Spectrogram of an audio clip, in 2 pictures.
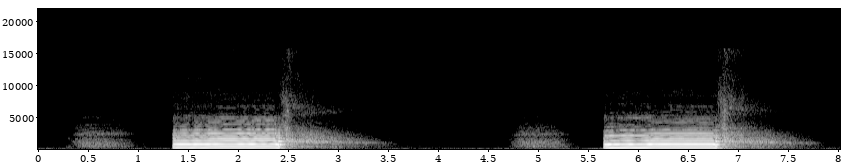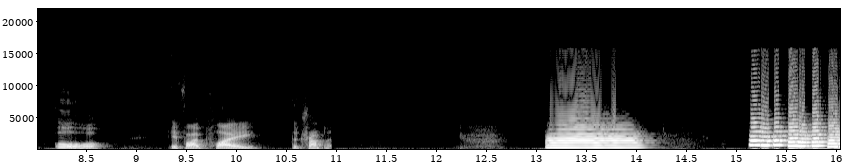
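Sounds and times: breath in: 0.3 - 1.1, 2.5 - 3.6, 4.7 - 5.4, 6.8 - 7.9, 12.2 - 12.8
trumpet mouthpiece held note: 13.1 - 14.4.

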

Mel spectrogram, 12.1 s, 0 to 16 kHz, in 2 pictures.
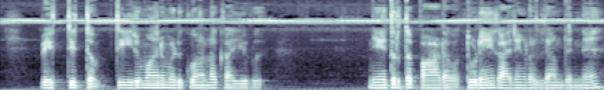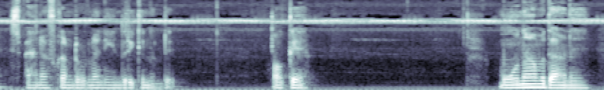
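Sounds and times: faint high-pitched whine: 0.0 - 12.0
person speaking: 8.7 - 9.3.

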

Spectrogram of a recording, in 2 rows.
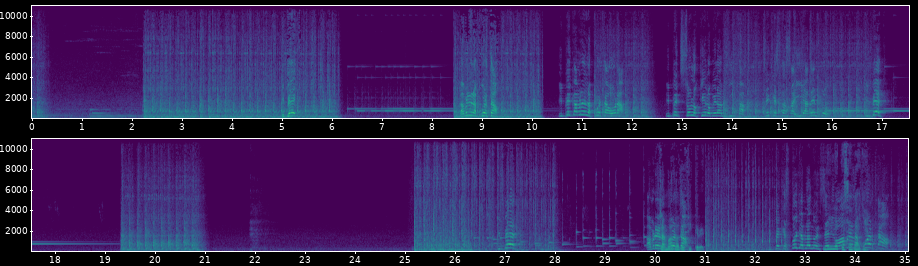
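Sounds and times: banging on door: 2.2 - 6.2, 8.4 - 10.2, 11.2 - 12.5, 13.8 - 17.1, 19.3 - 21.1, 25.2 - 28.2, 31.0 - 33.0, 34.3 - 35.0
electric doorbell buzzing: 6.3 - 8.6, 16.0 - 19.3.

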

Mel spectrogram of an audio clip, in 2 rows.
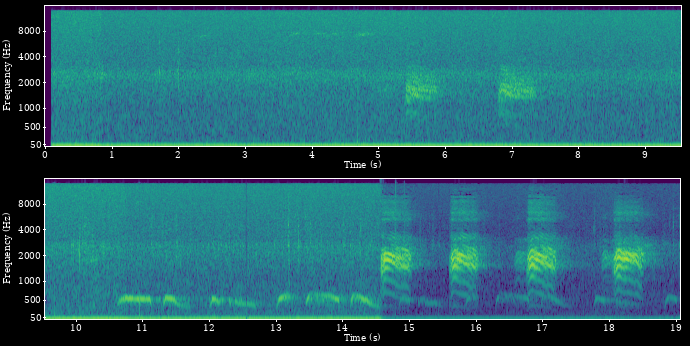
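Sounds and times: steady hiss: 0.1 - 19.0
crows and jays calling: 5.0 - 6.1, 6.8 - 7.8, 10.2 - 19.0.

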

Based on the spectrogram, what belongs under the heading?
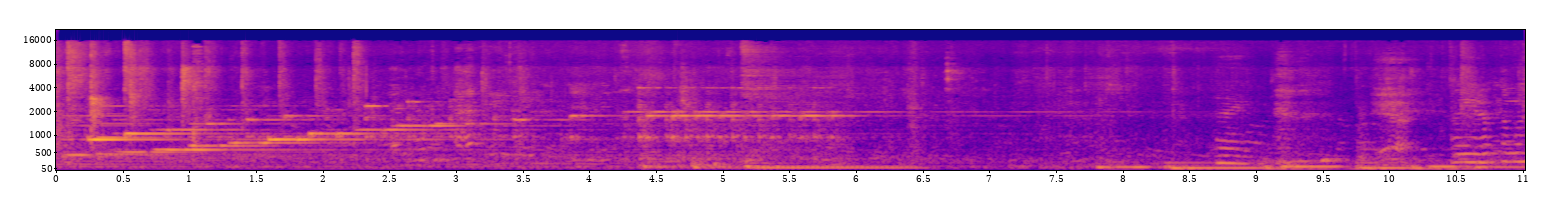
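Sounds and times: live band playing softly: 0.0 - 9.4.

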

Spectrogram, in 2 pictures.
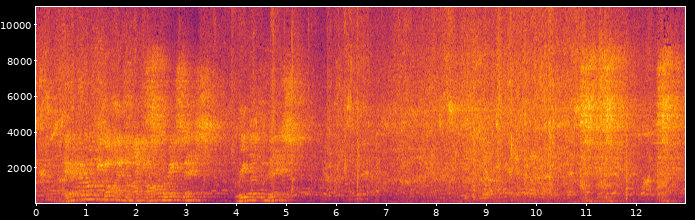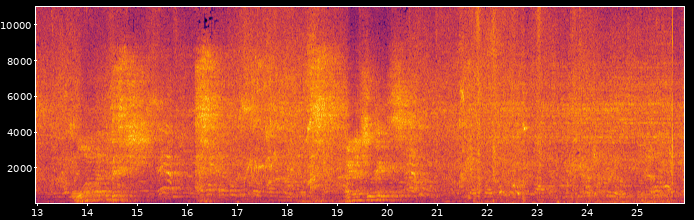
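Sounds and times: rc buggies motors and tyres hissing: 6.0 - 13.7
announcer talking over pa: 13.7 - 15.2, 19.1 - 20.4.

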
